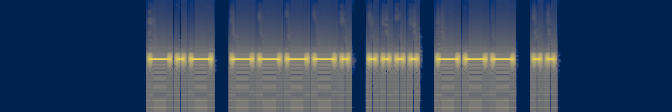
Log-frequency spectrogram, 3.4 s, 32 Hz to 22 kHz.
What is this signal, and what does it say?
Morse code, heard as a keyed tone, about 34 wpm, 700 Hz. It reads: K9HOI
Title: USA Call Signs - 5 Characters - 2x Character Spacing - 35wpm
